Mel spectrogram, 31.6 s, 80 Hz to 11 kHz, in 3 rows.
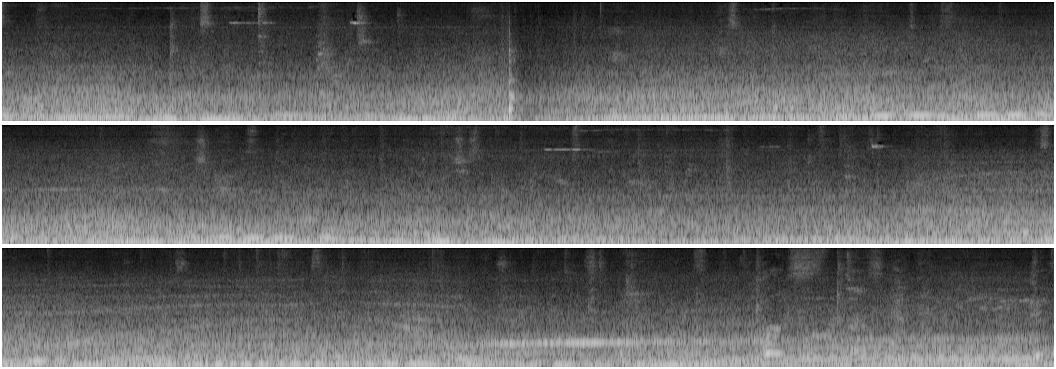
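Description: Detroit Diesel 6V92 two-stroke V6 diesel of a 1991 Orion I transit bus, heard from inside the cabin while driving. Its pitch climbs over several seconds and falls back twice, as the Allison automatic transmission shifts up under acceleration. A single sharp knock comes about five seconds in.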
